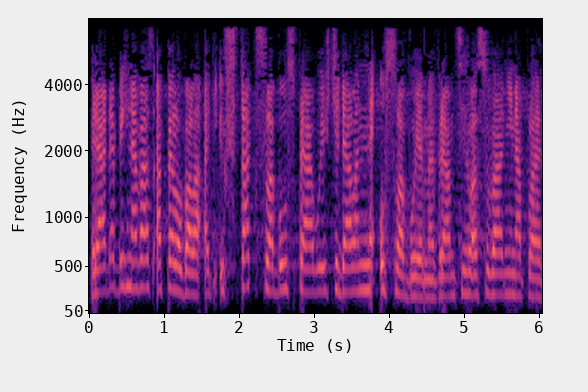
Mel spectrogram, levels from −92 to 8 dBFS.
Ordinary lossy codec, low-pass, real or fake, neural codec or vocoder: MP3, 32 kbps; 7.2 kHz; real; none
